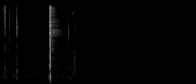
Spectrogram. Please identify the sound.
Watch Clasp Snap Closed
The sound of my Binger watch clasp being closed around my wrist.
Recorded with a Blue Yeti Pro microphone.
Watch, Watch-close, Watch-snap, Watch-snap-closed, Watch-sounds, Wristwatch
